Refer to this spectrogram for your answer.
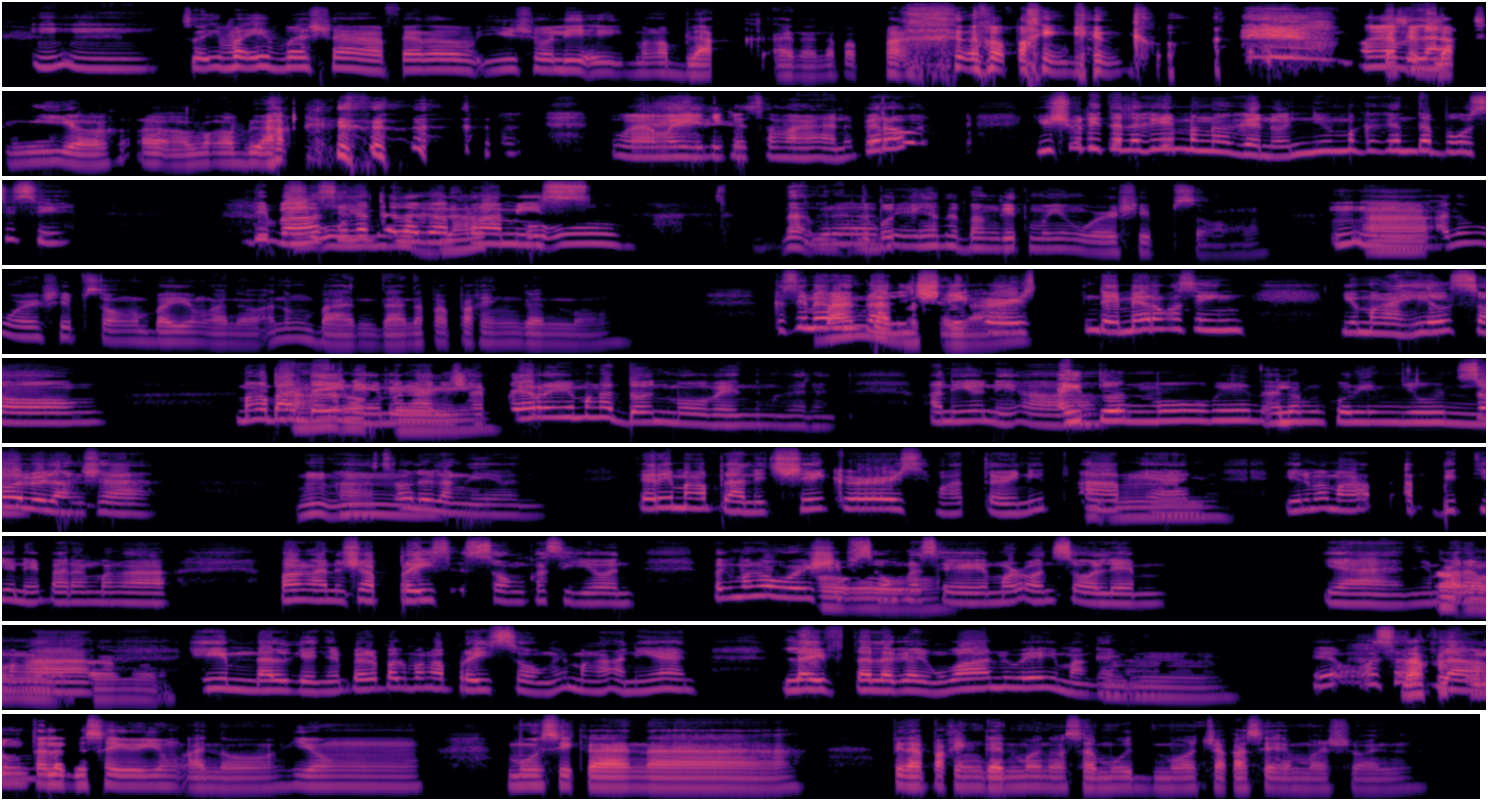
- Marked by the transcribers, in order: laugh; laugh
- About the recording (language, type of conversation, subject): Filipino, unstructured, Paano nakaaapekto sa iyo ang musika sa araw-araw?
